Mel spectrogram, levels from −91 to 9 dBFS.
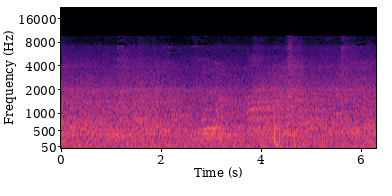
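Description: A lossy encoder starved of data, likely AAC compression at a low rate, has reduced this recording of sounds for its whole length, and the damage is plainly audible. Nothing survives above 9.6 kHz, which fits AAC-LC running at around 32 kbps, where the coder drops the top band and coarsely quantises what remains. The sounds come across dull and band-limited, with transients smeared and a warbling, fizzy texture in the upper range.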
